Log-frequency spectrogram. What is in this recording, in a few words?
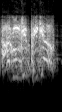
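Korean aircraft destroyed mood high, speech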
